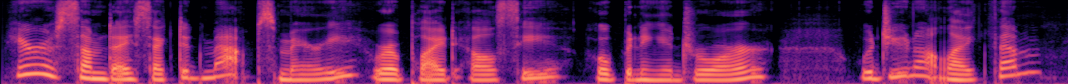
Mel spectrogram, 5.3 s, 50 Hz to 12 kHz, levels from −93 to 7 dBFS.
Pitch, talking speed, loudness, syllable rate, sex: 225 Hz, 180 wpm, -20 LUFS, 5.8 syllables/s, female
